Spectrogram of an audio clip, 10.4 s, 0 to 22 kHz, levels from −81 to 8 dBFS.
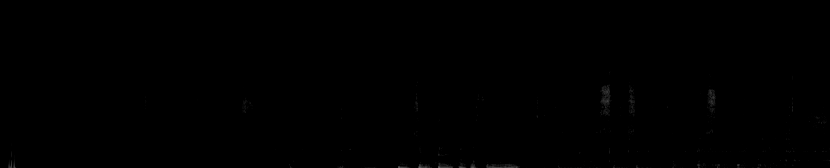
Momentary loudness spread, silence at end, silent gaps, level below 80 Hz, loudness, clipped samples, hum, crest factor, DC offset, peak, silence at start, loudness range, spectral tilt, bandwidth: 7 LU; 0 s; none; -86 dBFS; -64 LUFS; under 0.1%; none; 24 dB; under 0.1%; -44 dBFS; 0.1 s; 2 LU; -4 dB/octave; 16.5 kHz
